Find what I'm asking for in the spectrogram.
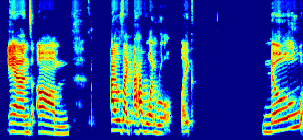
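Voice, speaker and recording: Fairly high in pitch, a woman's voice comes with a Spanish accent. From Miami. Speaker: actor and comedian. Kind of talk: casual chat. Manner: fast, filler-heavy.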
